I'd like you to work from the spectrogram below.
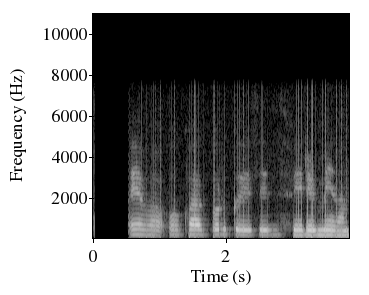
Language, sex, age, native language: Icelandic, female, 11, Icelandic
